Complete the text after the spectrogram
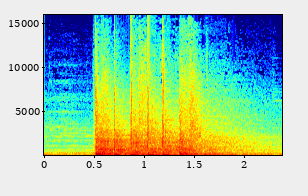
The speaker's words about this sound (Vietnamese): Có tiếng đập cửa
